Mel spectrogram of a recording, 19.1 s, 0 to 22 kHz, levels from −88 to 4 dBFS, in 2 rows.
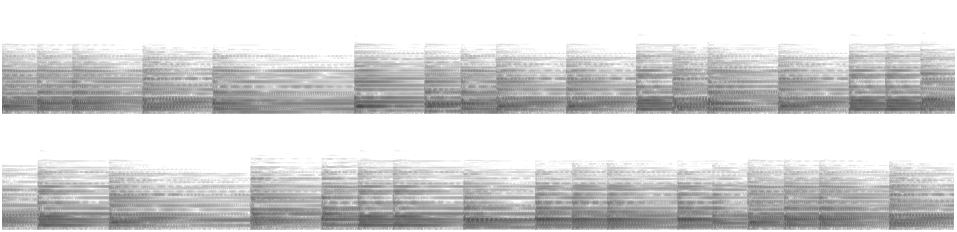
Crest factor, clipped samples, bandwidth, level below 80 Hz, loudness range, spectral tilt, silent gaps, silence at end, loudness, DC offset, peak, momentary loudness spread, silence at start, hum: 14 dB; under 0.1%; 5.2 kHz; -66 dBFS; 3 LU; -9.5 dB/octave; none; 0 s; -34 LUFS; under 0.1%; -18 dBFS; 9 LU; 0 s; none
